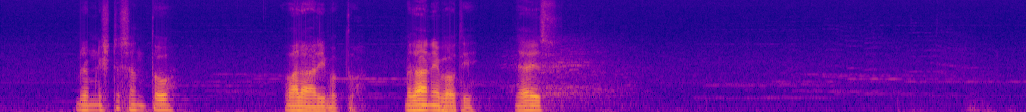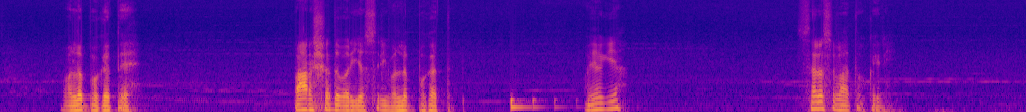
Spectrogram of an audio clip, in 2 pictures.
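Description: A middle-aged man speaks calmly into a microphone in short phrases with long pauses.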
